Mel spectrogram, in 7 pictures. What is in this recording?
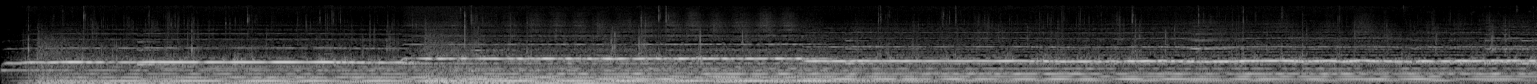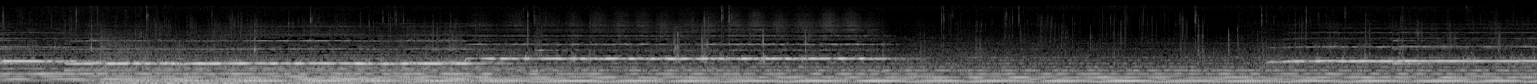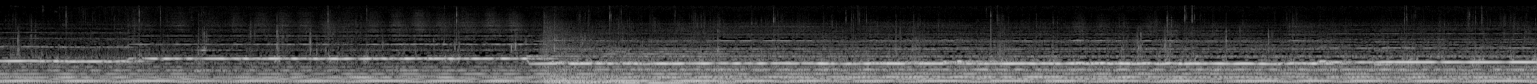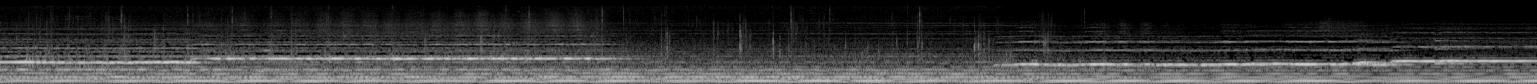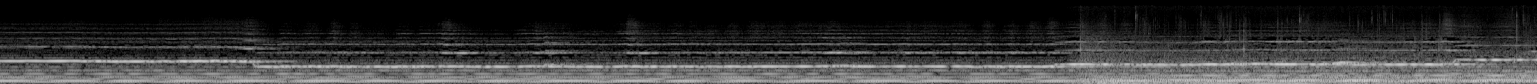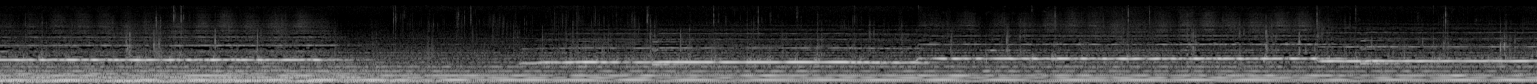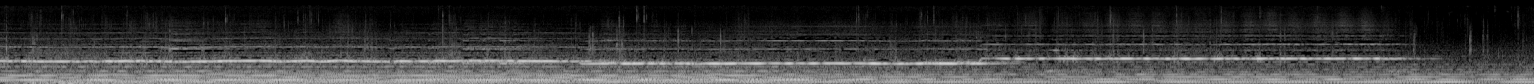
Medidation Spa Chill Relax Flute Irish Whistle Drone Dark Horror Thriller Scary Atmo Amb Cinematic Surround
Amb, Ambiance, Ambience, Ambient, Atmo, Atmosphere, Chill, Cinematic, Creepy, Dark, Drone, Eerie, Environment, Fantasy, Film, Flute, Horror, Irish, Medidation, Movie, Relax, Scary, Sound-Design, Spa, Spooky, Strange, Surround, Thriller, Whistle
